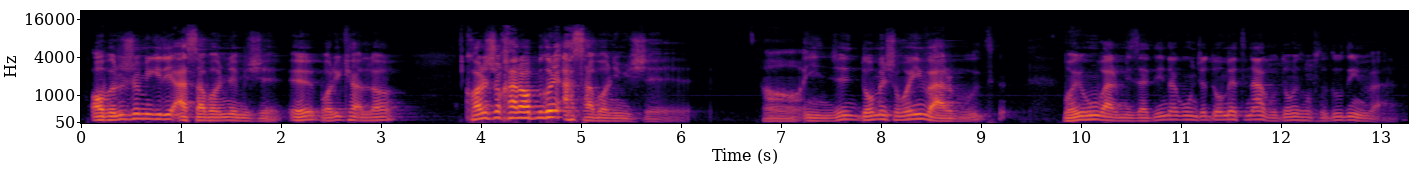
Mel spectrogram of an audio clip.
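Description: A man delivering a religious sermon. He asks rhetorical questions and adds playful humor, swinging between loud emphasis and soft asides. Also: fairly low pitch, vocal fry. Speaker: preacher.

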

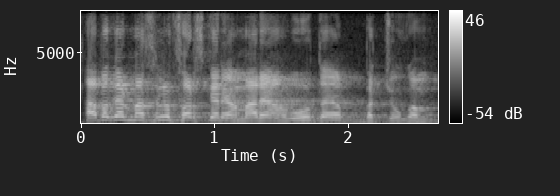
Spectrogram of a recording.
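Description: High-voiced man lecturing in an echoey hall. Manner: asks the class questions and answers them himself. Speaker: religious teacher. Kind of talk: interactive lecture. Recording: echoey hall with long reverb.

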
